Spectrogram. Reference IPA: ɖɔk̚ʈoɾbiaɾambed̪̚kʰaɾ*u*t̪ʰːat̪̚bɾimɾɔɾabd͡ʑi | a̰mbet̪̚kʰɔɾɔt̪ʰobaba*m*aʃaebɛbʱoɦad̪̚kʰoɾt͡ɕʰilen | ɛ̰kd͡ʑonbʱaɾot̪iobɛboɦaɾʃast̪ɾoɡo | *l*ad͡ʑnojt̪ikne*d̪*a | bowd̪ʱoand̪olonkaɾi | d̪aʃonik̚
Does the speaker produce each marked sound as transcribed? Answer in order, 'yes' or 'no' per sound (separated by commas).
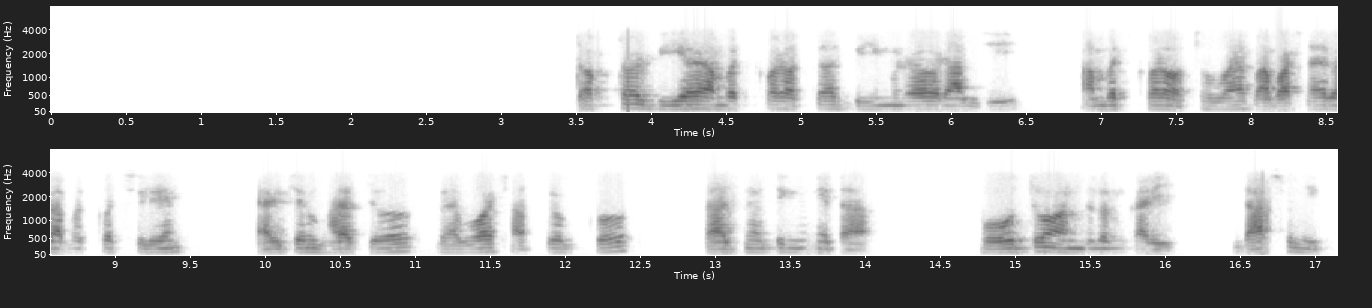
no, no, no, no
